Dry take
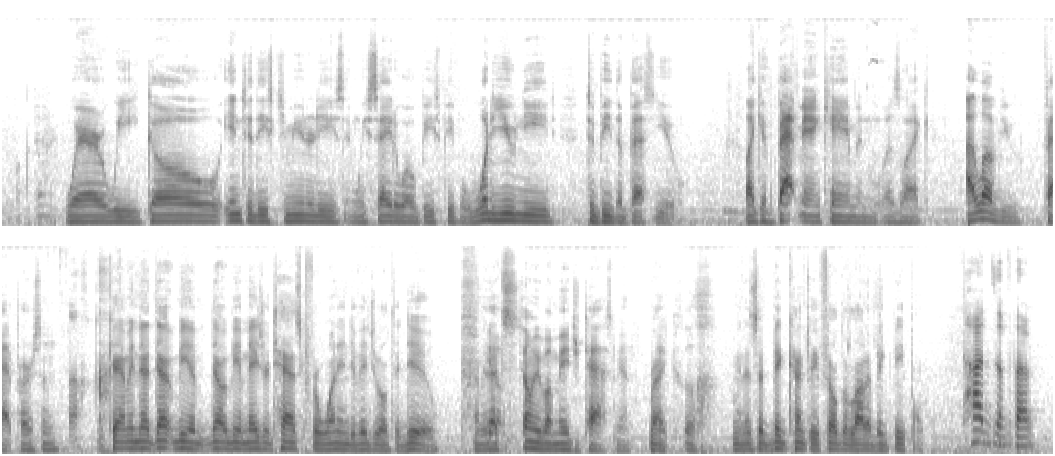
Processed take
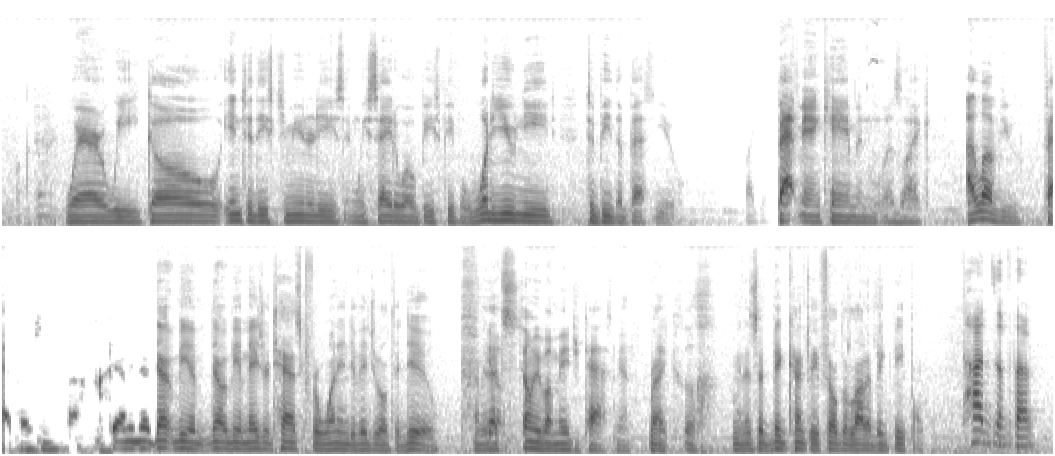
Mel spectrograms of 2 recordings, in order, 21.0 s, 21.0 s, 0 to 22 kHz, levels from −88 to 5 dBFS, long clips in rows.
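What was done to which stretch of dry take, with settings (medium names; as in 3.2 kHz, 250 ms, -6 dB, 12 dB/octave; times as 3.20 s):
5.44–7.77 s: studio fade out
8.85–9.68 s: three-phase chorus
10.53–12.06 s: spectral contrast enhancement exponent 3.8
16.08–16.68 s: treble shelf 2.4 kHz -11.5 dB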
